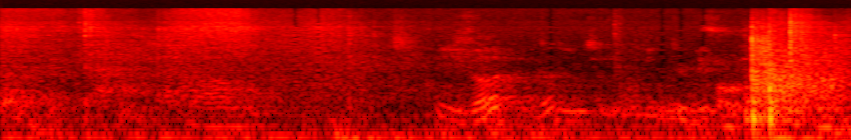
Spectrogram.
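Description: Faint, distant speech echoing in a large hall, with a brief, sharp noise near the end.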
